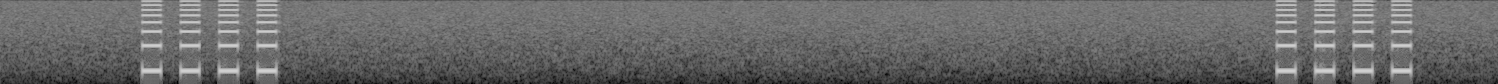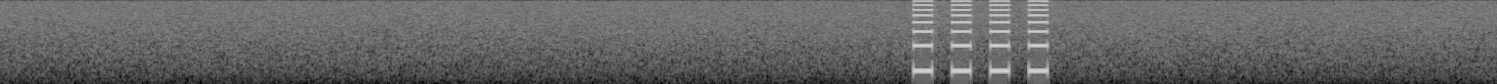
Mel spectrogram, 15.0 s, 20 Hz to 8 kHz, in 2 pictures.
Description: Alarm pattern, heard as an alarm's beeps, played three times, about 500 Hz. Temporal four. Carbon monoxide.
